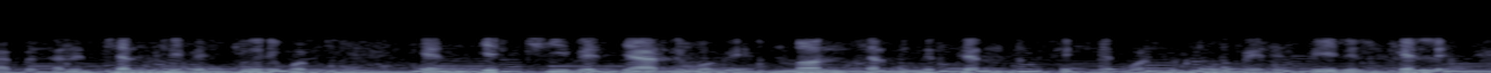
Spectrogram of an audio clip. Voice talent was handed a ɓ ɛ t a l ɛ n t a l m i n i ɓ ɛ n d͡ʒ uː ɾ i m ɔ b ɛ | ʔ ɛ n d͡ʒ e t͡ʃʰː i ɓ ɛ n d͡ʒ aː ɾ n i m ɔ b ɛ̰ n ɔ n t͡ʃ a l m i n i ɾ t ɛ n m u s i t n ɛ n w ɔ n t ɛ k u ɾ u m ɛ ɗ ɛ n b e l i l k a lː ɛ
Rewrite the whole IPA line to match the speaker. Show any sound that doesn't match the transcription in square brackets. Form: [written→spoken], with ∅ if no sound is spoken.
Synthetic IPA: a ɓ ɛ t a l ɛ n [t→t͡ʃ] a l m i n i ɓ ɛ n d͡ʒ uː ɾ i m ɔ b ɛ | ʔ ɛ n d͡ʒ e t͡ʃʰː i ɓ ɛ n d͡ʒ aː ɾ n i m ɔ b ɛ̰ n ɔ n t͡ʃ a l m i n i ɾ t ɛ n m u s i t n ɛ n w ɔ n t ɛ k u ɾ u m ɛ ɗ ɛ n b e l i l k [a→ɛ] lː ɛ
